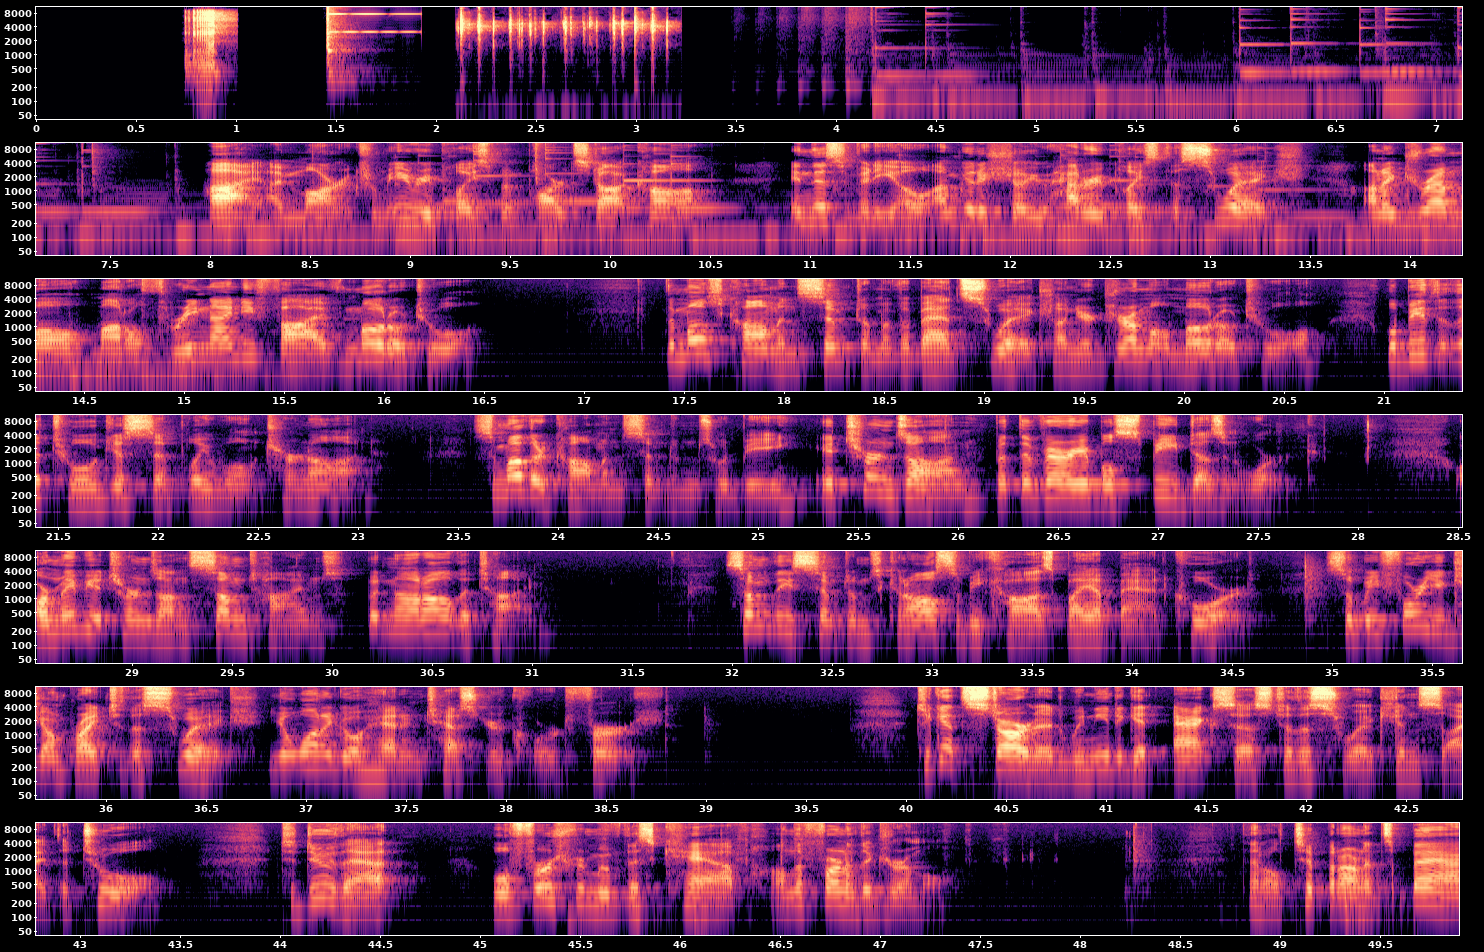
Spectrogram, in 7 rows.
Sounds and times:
Speech: 8.0s - 16.5s, 17.4s - 27.8s, 28.5s - 31.2s, 32.0s - 38.9s, 40.0s - 47.4s, 48.8s - 49.8s.

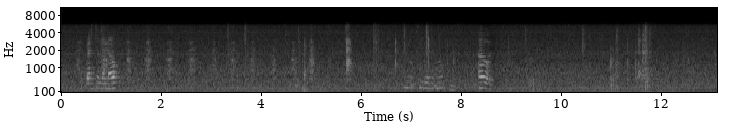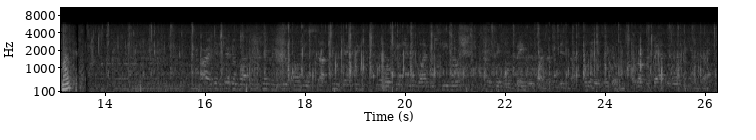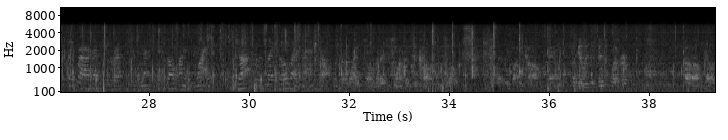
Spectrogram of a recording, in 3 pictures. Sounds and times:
Dog: 0.3s - 5.1s, 5.7s - 5.9s, 13.6s - 39.3s
Speech: 15.9s - 37.6s.

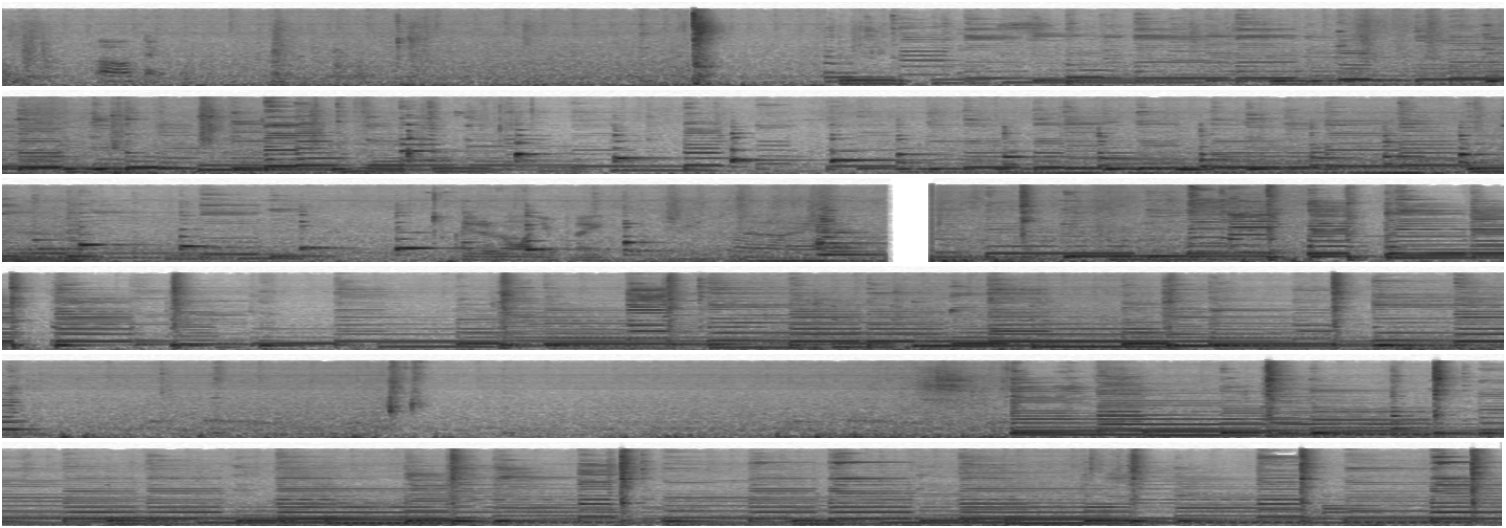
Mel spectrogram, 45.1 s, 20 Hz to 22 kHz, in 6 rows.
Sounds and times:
Acoustic guitar: 3.1s - 30.3s, 34.6s - 45.0s.

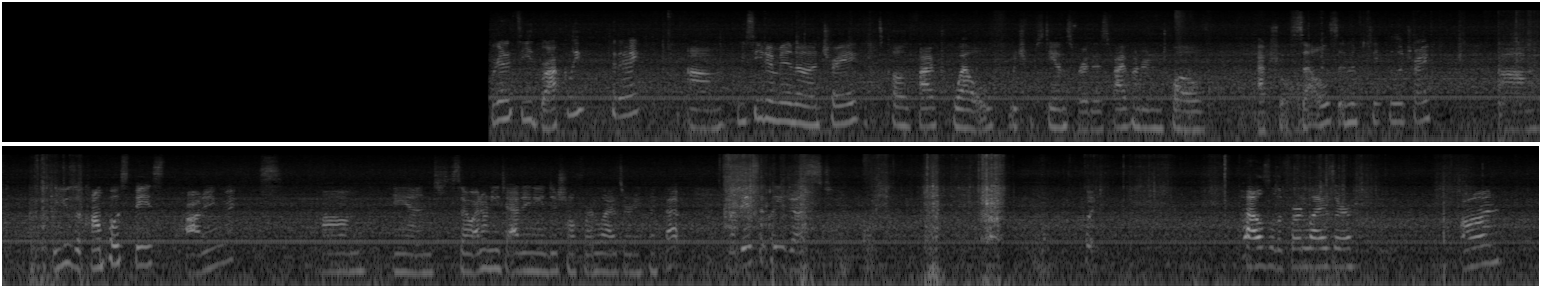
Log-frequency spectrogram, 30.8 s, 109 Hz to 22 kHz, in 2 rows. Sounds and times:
Speech: 4.9s - 14.4s, 15.0s - 23.8s, 27.8s - 29.0s, 30.0s - 30.4s.

